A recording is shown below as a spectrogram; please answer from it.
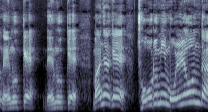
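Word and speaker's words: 眠気: 발음은 네무깨입니다. 특히 조심할 거 네무깨.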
